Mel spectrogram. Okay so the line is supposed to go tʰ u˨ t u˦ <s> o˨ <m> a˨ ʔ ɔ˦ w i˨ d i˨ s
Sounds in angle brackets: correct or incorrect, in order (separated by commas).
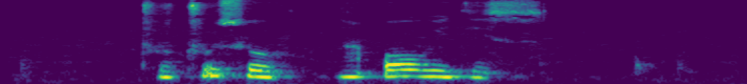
correct, incorrect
